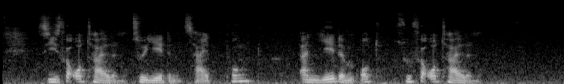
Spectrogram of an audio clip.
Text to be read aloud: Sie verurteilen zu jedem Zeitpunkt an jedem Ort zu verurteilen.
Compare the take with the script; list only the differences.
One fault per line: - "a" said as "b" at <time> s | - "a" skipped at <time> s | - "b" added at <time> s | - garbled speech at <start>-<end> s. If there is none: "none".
none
